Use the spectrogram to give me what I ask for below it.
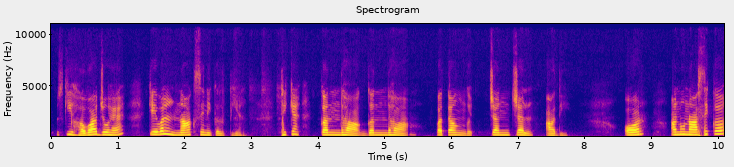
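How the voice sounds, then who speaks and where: A woman's voice: fairly high pitch, no room sound. A woman teaching Hindi grammar in an online lesson. She explains step by step, pronounces each example word distinctly and keeps checking in with her students. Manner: slow, explains step by step, keeps asking "ठीक है".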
